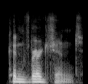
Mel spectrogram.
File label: "convergent", American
